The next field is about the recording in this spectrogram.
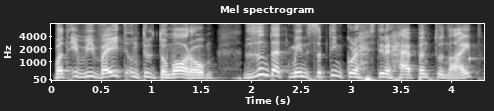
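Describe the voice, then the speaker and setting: A man's voice: sits high, animated, fairly quick. A man giving casual, slangy, rambling live reactions as a game streamer. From Slovenia. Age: 20s. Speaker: game livestreamer.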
